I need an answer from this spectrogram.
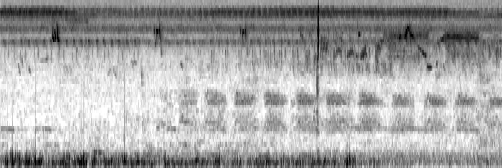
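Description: A bird giving a steady series of harsh, caw-like calls, about two a second, starting about three and a half seconds in, with faint high chirps of small birds behind it. A low rumble sits on the camera microphone through the first half.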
